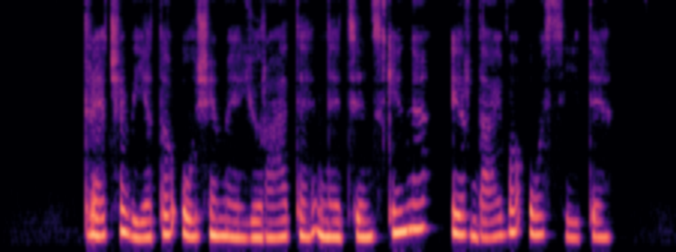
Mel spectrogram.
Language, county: Lithuanian, Klaipėda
